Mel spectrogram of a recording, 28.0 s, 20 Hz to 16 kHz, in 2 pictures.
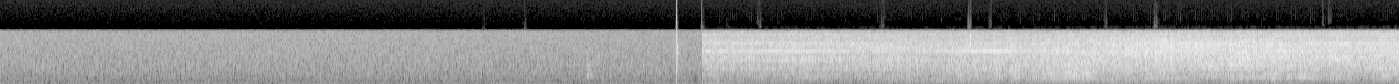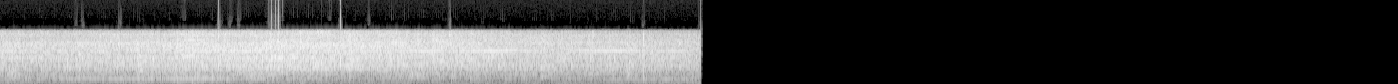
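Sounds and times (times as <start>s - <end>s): model train running: 7.0s - 21.0s
small fan motor whirring: 7.0s - 21.0s.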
